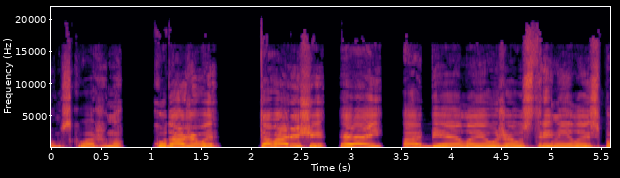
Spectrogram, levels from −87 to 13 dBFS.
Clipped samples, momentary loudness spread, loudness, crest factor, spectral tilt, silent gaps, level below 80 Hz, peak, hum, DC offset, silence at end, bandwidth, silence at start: under 0.1%; 7 LU; -19 LUFS; 14 dB; -4.5 dB/octave; 0.78-1.00 s, 1.71-2.06 s, 2.78-2.86 s, 3.35-3.49 s; -44 dBFS; -6 dBFS; none; under 0.1%; 0 s; 19.5 kHz; 0 s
